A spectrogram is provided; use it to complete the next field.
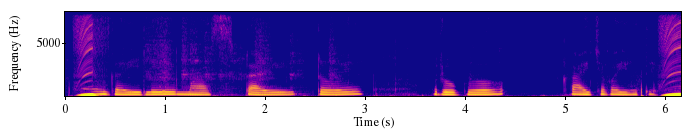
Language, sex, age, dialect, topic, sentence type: Marathi, female, 25-30, Varhadi, agriculture, question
